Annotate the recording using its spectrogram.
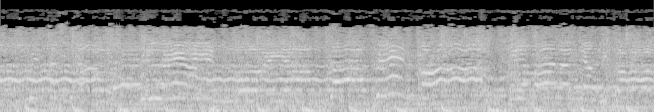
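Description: Pop song with a singer's melody, the voice wavering and sliding in pitch, over a dense, steady backing track.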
